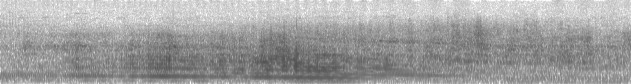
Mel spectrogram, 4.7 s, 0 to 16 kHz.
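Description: An aerobatic propeller airplane flown by Grant Nielsen performing a Cuban 8 at the SUN 'n FUN Aerospace Expo, its engine drone rising and falling in pitch as it swoops overhead, moderately distant.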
